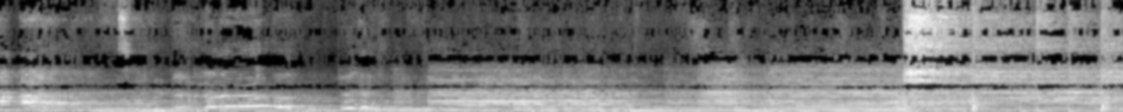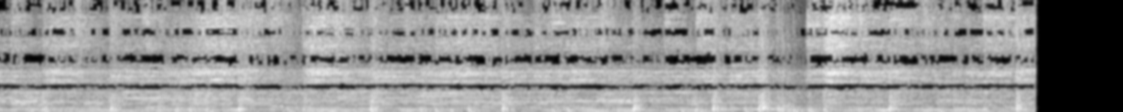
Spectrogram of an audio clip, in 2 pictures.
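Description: Live blues-rock band playing: electric guitar with bending notes over bass guitar, then about eleven seconds in the drums and cymbals come in hard and the full band drives on together. The sound cuts off abruptly near the end.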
